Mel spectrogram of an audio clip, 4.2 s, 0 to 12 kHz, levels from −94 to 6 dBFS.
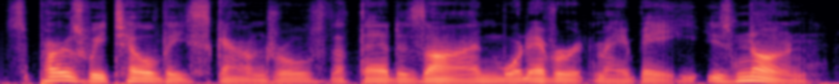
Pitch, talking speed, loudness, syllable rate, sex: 110 Hz, 200 wpm, -19 LUFS, 5.3 syllables/s, male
